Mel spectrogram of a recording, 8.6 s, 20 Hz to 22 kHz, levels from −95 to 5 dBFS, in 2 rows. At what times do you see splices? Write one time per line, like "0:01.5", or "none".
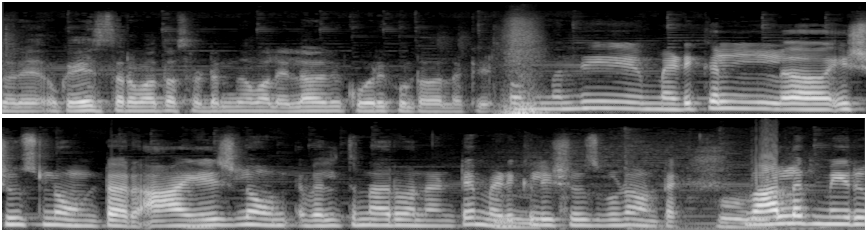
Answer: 0:02.6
